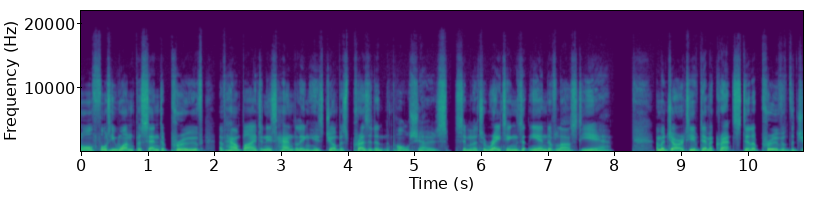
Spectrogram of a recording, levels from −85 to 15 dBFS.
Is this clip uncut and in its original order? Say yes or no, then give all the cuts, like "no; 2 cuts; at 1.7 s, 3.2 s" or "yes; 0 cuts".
yes; 0 cuts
